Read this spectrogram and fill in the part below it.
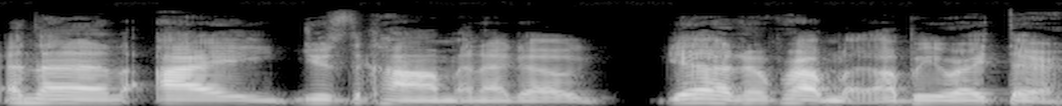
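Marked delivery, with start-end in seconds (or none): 2.5-4.0 fast, rough, gruff put-on voice. Role-playing an answer over the comm, in a gruff voice. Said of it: "make my voice all gruff".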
